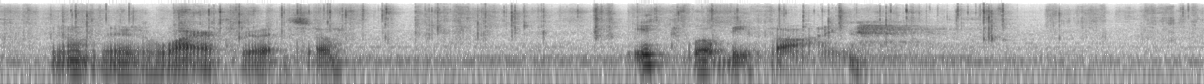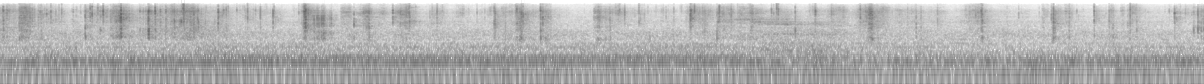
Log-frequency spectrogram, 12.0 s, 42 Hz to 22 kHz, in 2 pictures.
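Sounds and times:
aluminium foil crinkling: 0.0s - 12.0s
faint steady hum: 0.0s - 12.0s.

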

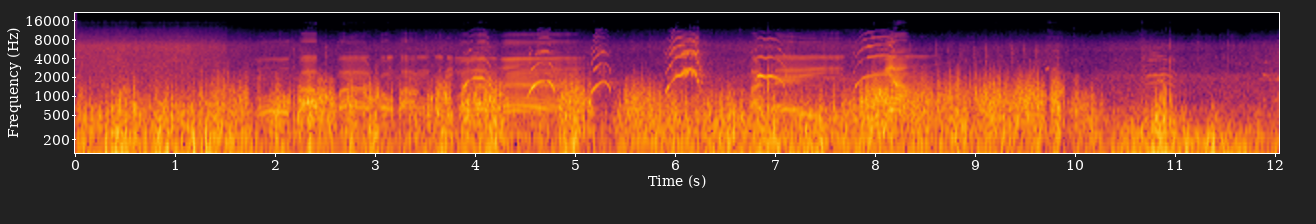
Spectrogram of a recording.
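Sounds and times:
wind buffeting microphone: 0.0s - 12.0s
high-pitched calls: 3.9s - 7.2s, 7.8s - 8.3s.

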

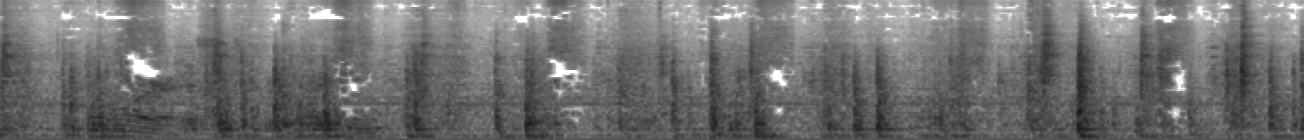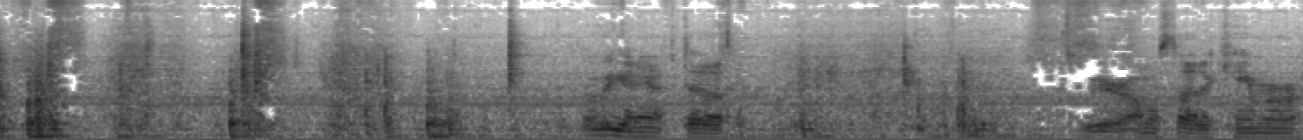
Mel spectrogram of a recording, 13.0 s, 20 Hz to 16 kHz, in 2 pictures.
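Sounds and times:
push rod clunking and rattling: 0.0s - 9.2s.

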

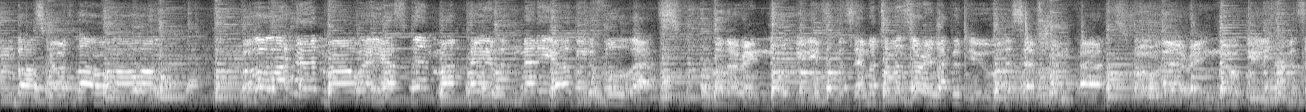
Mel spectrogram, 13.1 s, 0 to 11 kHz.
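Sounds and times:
banjo strummed and picked: 0.0s - 13.0s
man singing folk song: 0.0s - 13.0s.

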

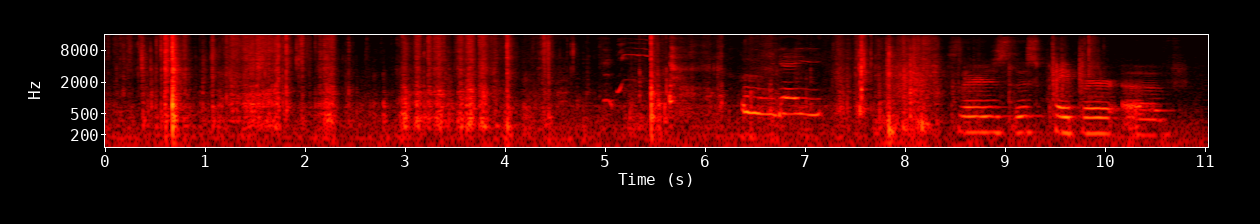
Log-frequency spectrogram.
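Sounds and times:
packing tape tearing off cardboard: 0.0s - 4.8s, 7.3s - 8.4s.

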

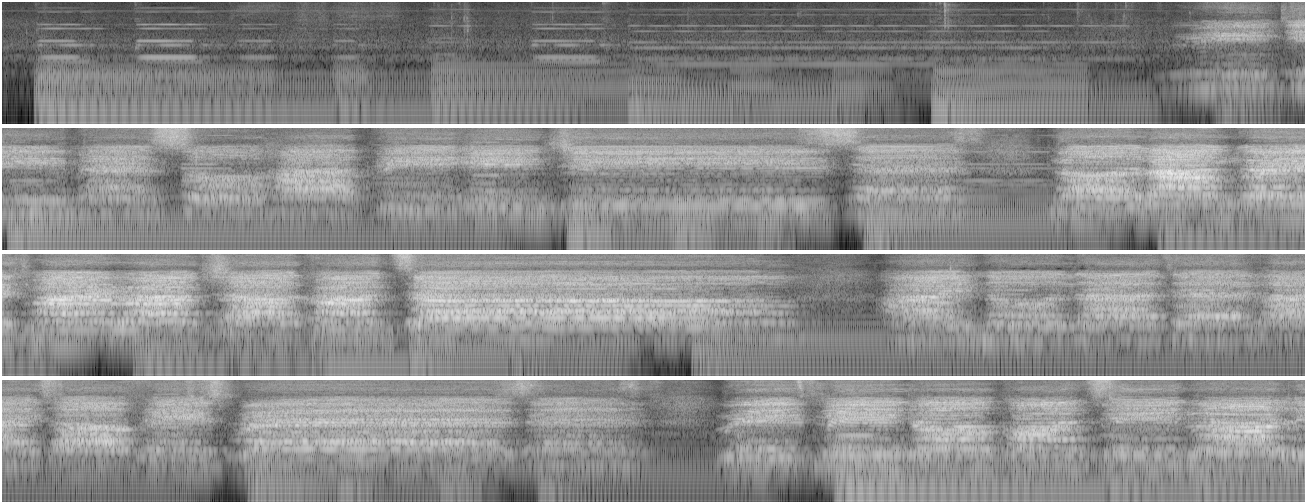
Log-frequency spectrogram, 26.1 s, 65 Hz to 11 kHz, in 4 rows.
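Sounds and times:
electronic keyboard chords: 0.0s - 26.0s
children's choir singing gospel: 5.8s - 26.0s.

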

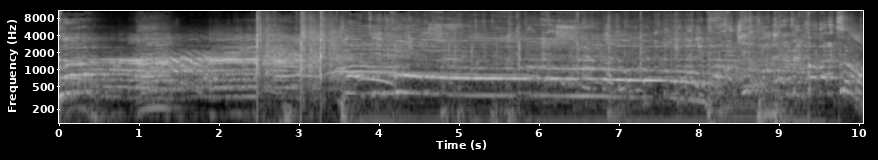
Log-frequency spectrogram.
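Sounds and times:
crowd shouting countdown: 0.0s - 10.0s
music with deep beat: 2.6s - 10.0s.

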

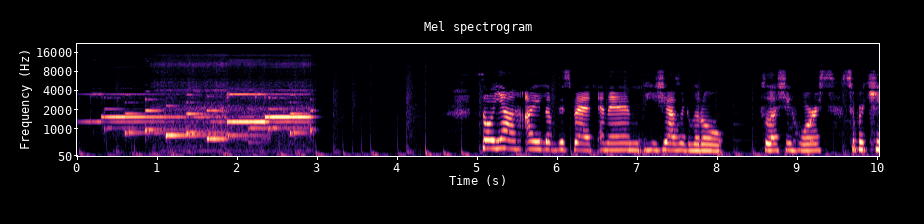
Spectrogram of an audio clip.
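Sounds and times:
electronic lullaby tune: 0.0s - 3.0s.

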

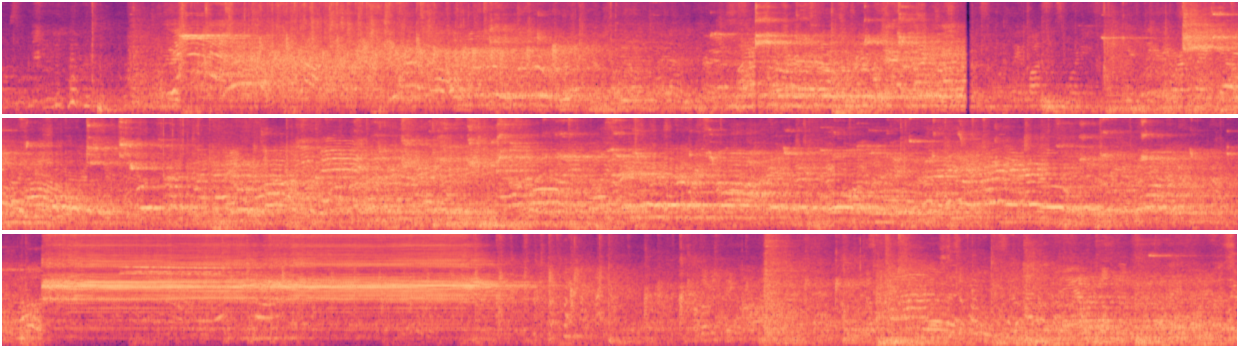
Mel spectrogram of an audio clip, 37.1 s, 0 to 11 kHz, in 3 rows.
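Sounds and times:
people calling out: 25.0s - 30.4s
long steady buzzer: 25.1s - 30.0s.

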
